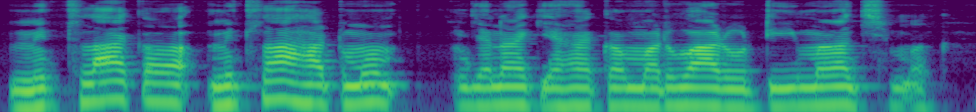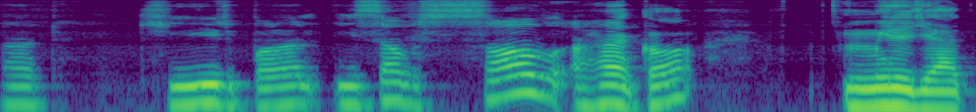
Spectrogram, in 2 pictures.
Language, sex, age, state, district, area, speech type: Maithili, male, 18-30, Bihar, Darbhanga, rural, spontaneous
